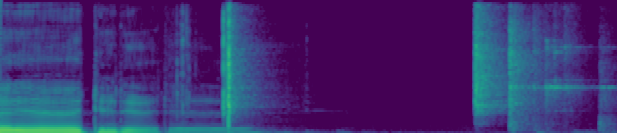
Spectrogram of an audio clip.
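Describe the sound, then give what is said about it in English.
A sharp gunshot crack as a gun is fired at a can, coming right after a man talking, followed a moment later by a short, bright, noisy burst that fades out. “Try and shoot that can then.”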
